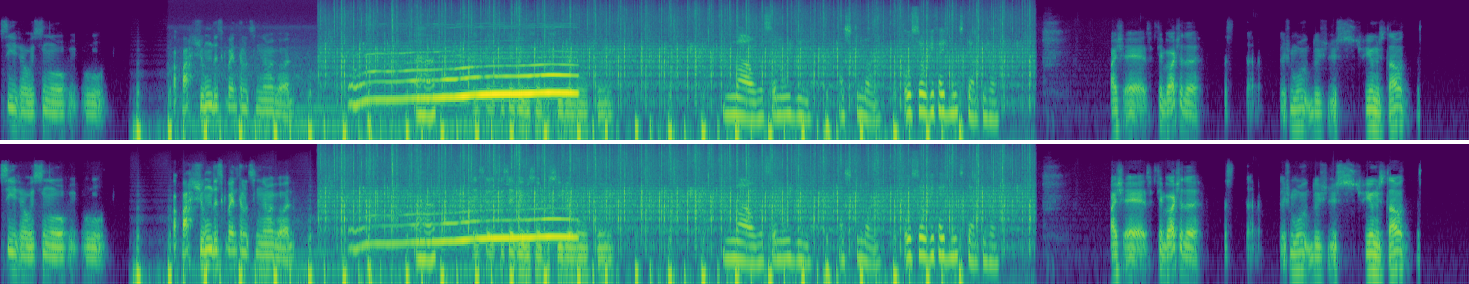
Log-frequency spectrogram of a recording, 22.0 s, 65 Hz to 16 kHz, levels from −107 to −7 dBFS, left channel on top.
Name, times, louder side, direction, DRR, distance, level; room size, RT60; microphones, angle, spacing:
voice 1, 0.0-1.6 2.6-4.4 7.0-9.2 16.7-18.0 18.4-18.8 19.2-21.3, right 4 dB, 70° right, 0.8 m, -32 dB
sound 1, 2.0-2.1 2.5-2.8 3.0-9.3 9.5-14.4, equal, 45° right, 3.1 m, -31 dB
sound 2, 4.7-15.5, right 4 dB, 20° right, 2.9 m, -34 dB
Dog, 5.2-8.7, left 6 dB, 45° left, 0.3 m, -16 dB
voice 2, 6.2-6.5 10.8-12.2 12.6-13.2 13.6-15.0 15.7-15.8, equal, 10° left, 1.9 m, -29 dB
head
